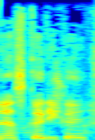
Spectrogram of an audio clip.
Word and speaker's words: عسکری: عربی میں تو گاف تلفظ ہے بھی نہیں کہ ہم امام حسن عسکری کو تلفظ عسکری کریں, عربی میں موجود نہیں ہے.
